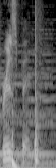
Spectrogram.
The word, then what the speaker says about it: Brisbane: Is that how you say it, or is it Brisbane? – Brisbane.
